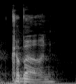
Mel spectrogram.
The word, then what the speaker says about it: Cubone: Cubone.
